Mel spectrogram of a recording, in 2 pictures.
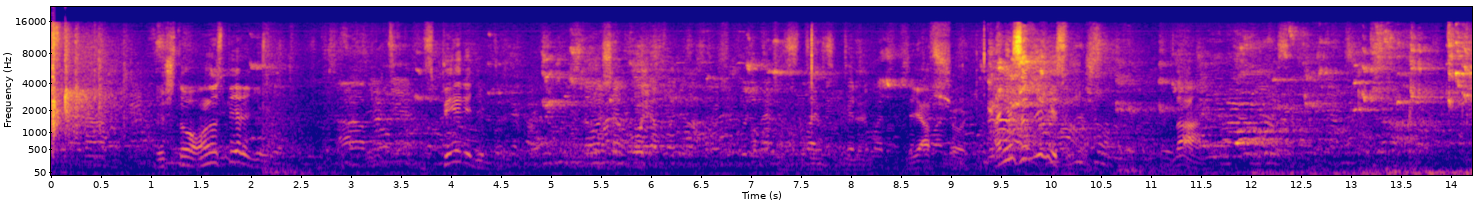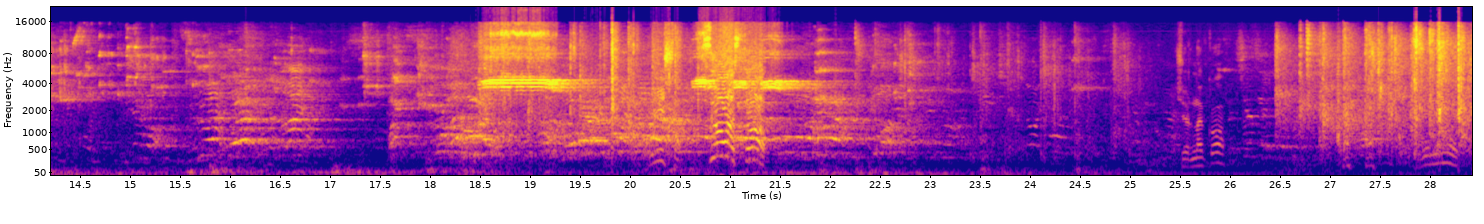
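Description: Players' shoes squeak and thud on a hard court in a large echoing hall.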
